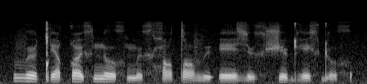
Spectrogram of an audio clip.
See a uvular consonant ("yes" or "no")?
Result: yes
